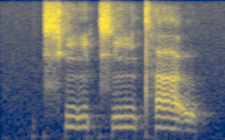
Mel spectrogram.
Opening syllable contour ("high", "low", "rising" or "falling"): high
